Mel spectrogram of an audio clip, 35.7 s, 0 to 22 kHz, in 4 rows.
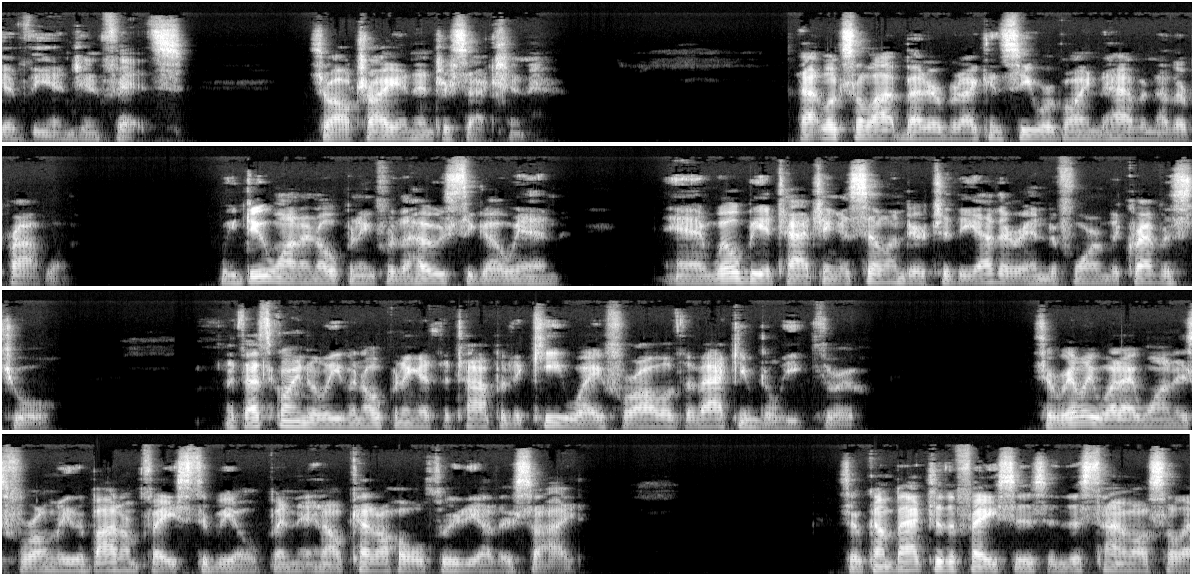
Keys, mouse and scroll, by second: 4.6 click, 6.5 click, 7.9 middle click, 8.2-9.3 drag, 9.5 middle click, 10.3-13.5 drag, 20.3 click, 20.8 click, 23.7 click, 25.0 click, 26.0-27.0 drag, 34.2 click, 34.8 click.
